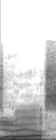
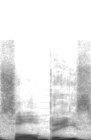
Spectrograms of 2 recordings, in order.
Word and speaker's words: Bass: i guess we figured out his last name pronunciation is bass it's a batman you put it there because so many people call them saul base or something probably but look at that little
